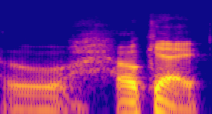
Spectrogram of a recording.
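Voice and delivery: ordinary delivery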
